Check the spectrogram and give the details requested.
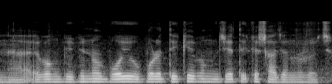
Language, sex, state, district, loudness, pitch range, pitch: Bengali, male, West Bengal, Paschim Medinipur, -17 LUFS, 110-125 Hz, 120 Hz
